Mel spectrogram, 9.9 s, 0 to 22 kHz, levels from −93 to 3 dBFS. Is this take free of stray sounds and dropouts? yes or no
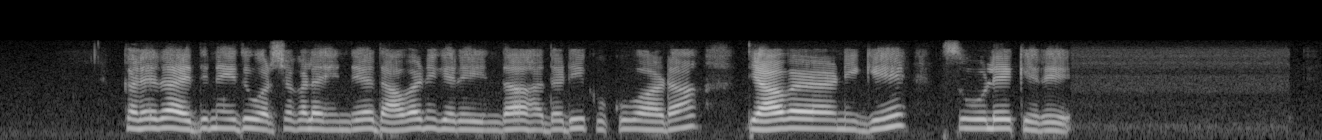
yes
